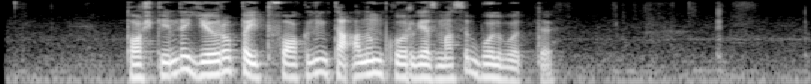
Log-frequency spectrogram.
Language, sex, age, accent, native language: Uzbek, male, 18-24, Toshkent viloyati, Uzbek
